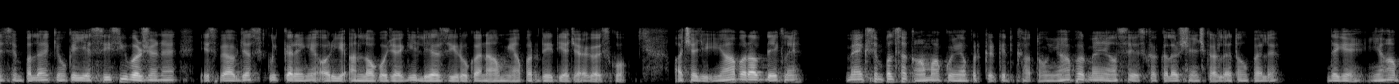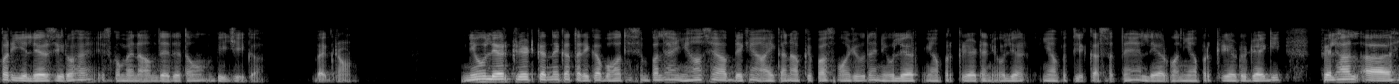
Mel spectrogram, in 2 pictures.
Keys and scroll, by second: 13.0 alt+BackSpace, 17.5 Return.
